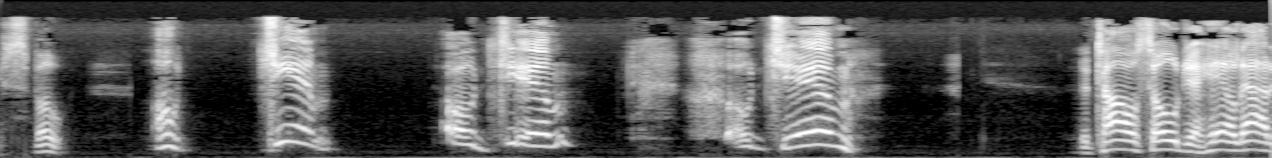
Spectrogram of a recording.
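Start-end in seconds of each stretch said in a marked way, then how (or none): 1.2-6.4 high-pitched, broken exclamations; anguished cries. A narrator's reading. Youth finally speaks to dying friend, wailing. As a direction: wail it high, with pauses between.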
